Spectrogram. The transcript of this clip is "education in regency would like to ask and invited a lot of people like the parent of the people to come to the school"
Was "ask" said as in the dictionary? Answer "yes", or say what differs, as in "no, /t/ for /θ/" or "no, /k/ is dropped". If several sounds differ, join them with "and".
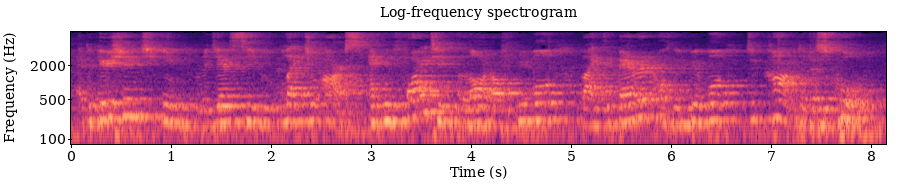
no, /k/ is dropped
